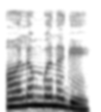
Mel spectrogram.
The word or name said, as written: ಆಲಂಬನಗೆಯ್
